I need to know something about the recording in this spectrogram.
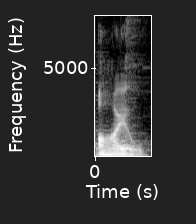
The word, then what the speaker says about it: Isle: to be confused with Island or Isle where s is not pronounced at all the British Isles the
